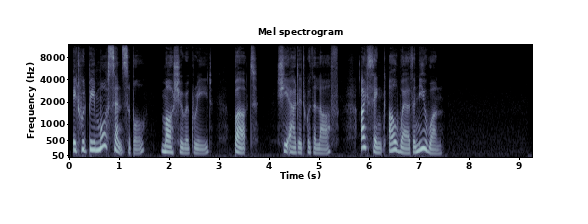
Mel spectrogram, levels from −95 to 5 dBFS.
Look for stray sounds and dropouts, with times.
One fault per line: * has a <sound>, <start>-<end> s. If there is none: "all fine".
all fine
